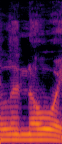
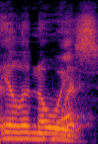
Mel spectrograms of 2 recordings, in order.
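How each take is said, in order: First: The final S is silent. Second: The final S is pronounced. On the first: The speaker calls it right. "Illinois, not" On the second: The speaker calls it wrong. "not Illinois"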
